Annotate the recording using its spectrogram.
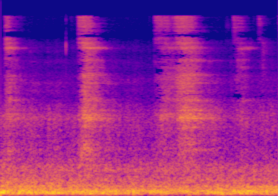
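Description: Freight train rumbling away into the distance after its last car has passed, a steady low rumble with noisy swells about once a second.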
